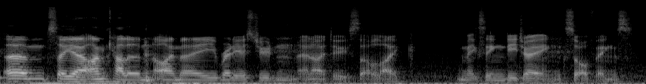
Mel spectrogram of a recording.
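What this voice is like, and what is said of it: Rough, unwell-sounding voice. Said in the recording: “my voice is terrible. It's not normally this bad.”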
